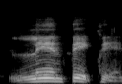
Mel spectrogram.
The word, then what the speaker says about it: Lynn Thigpen: Lynn Thigpen, yes.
